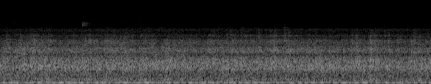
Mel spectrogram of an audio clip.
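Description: A VIA Rail passenger train with a P42 locomotive rolls past on the line, giving a steady, continuous rumble and rail noise at moderate distance with no pauses.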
